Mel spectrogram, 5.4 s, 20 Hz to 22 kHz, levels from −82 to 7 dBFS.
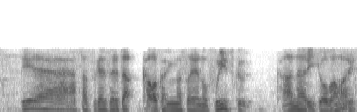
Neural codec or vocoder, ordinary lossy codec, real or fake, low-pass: codec, 44.1 kHz, 7.8 kbps, DAC; MP3, 32 kbps; fake; 3.6 kHz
